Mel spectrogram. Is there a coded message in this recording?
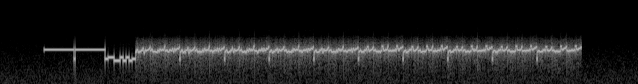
Yes: SSTV (slow-scan television), Martin M1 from 0.4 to 5.8 s, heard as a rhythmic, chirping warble.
